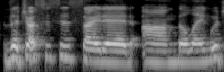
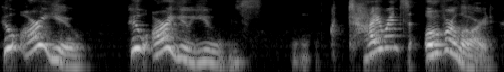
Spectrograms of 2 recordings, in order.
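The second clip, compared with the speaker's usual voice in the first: higher, indignant retort; imagined retort to the president, higher and indignant; mock confrontation; 4 semitones higher than usual. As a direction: challenge him as if he stood there. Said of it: "I'd be like".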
